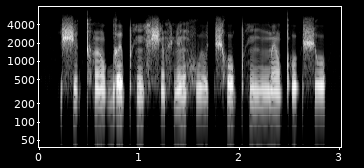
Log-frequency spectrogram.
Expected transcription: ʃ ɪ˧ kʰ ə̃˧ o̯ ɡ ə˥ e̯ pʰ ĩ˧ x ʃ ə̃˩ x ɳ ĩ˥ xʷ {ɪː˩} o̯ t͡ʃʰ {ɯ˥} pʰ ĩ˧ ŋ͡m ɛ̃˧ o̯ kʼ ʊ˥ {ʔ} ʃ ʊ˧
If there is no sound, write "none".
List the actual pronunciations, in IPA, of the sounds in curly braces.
ɪ˩, ʊ˥, ʔ

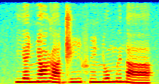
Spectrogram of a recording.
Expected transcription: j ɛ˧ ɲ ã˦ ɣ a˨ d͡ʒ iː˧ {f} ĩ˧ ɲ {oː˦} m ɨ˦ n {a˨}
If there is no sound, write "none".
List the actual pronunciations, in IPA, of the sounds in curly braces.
f, o˦, a˨

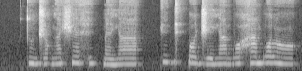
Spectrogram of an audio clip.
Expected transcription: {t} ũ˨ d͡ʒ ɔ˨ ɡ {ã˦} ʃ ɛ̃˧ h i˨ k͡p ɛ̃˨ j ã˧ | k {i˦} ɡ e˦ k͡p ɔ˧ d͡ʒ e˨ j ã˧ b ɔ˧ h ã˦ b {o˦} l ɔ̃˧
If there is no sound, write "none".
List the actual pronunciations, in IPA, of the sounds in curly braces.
t, ã˧, i˦, ɔ˦

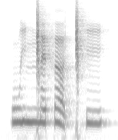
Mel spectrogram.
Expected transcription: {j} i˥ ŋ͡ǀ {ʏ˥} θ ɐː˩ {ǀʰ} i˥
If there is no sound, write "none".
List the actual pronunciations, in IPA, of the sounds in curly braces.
w, ɛ˥, ǀʰ

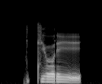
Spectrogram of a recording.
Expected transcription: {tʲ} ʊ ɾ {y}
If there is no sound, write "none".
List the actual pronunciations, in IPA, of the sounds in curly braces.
tʲ, i

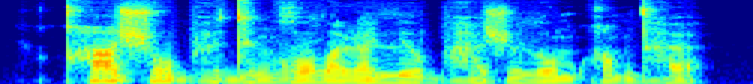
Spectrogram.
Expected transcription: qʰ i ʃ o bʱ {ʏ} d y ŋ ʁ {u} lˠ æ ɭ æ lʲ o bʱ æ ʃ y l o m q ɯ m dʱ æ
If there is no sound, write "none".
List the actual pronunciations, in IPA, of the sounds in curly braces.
y, u

